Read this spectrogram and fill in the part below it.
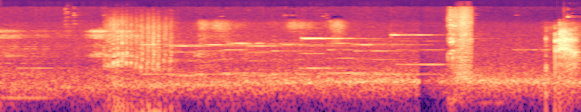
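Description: Horses whinny a couple of times in the video game Star Stable Online over a low mechanical rumble, with brief bursts of clattering noise in between; no talking.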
